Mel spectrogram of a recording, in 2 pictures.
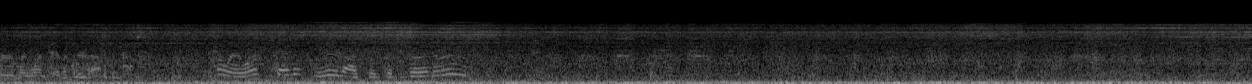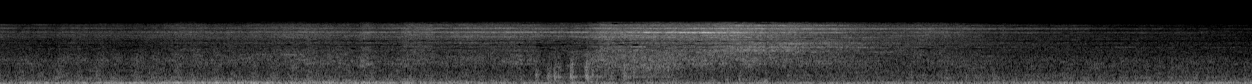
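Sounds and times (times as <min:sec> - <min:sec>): freight train rumbling on rails: 0:00.0 - 0:25.0
metallic wheel squeal: 0:10.7 - 0:24.5.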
